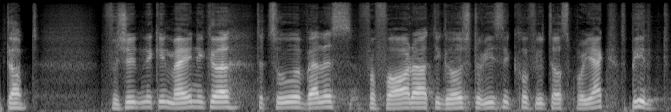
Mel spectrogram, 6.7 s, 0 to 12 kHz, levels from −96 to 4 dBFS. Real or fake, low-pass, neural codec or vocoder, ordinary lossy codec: fake; 10.8 kHz; codec, 16 kHz in and 24 kHz out, 0.4 kbps, LongCat-Audio-Codec, two codebook decoder; none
